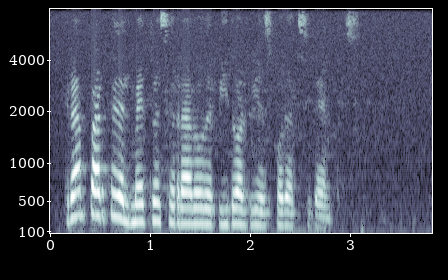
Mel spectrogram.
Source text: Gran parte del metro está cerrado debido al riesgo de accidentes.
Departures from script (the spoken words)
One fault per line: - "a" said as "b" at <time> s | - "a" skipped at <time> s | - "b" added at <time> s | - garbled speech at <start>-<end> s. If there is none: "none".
- "está" skipped at 1.1 s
